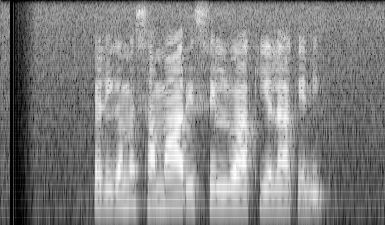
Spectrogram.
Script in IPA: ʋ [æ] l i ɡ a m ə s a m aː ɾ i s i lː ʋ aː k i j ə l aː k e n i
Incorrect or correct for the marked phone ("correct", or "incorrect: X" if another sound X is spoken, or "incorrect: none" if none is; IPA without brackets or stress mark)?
correct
